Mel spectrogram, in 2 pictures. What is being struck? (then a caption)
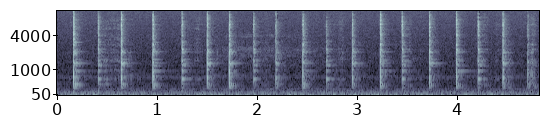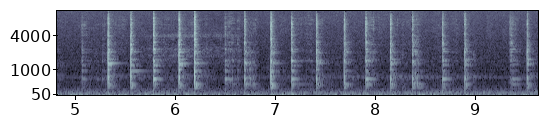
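Small printed metal tin, tapped on the lid. Fingertips tap quickly on the lid of a hollow, hand-sized printed metal Pokemon card tin held close to the microphone. About 39 short, dry, evenly spaced clicks each carry a faint metallic ring around 440 Hz over a steady low rumble.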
